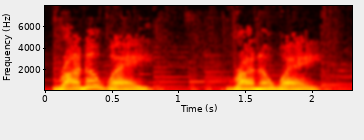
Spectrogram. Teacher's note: the stress falls on the second part of the verb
